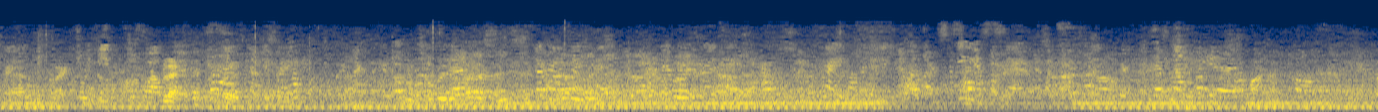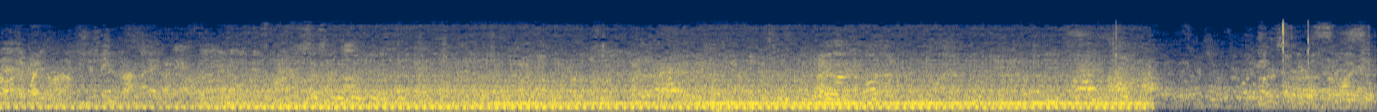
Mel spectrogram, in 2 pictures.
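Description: A large audience murmurs and chatters in a big echoing hall.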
